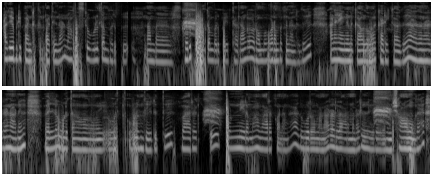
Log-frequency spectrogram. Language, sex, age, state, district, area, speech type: Tamil, female, 18-30, Tamil Nadu, Tiruvannamalai, rural, spontaneous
